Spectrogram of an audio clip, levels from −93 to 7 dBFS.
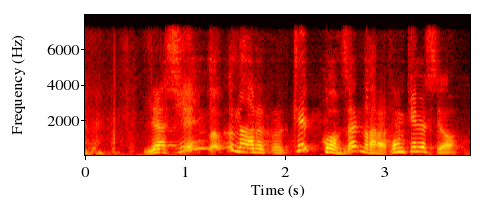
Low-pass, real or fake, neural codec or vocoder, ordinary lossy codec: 7.2 kHz; fake; codec, 16 kHz in and 24 kHz out, 0.6 kbps, FireRedTTS-2 codec; none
